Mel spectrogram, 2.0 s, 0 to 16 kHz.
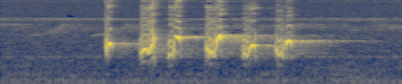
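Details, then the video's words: Stripe-throated bulbul song used for teaching young birds and luring wild birds: a clear one-second phrase of six quick liquid, warbled notes around mid-high pitch, ending in a short fading trill, with a quiet background. "เสียงต่อนกดอกแตงEp.38 Birds sounds เสียงชัด เปิดดอกหลายเพลงนกป่าเข้า100%"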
